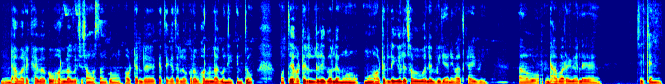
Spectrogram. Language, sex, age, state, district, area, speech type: Odia, male, 30-45, Odisha, Malkangiri, urban, spontaneous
